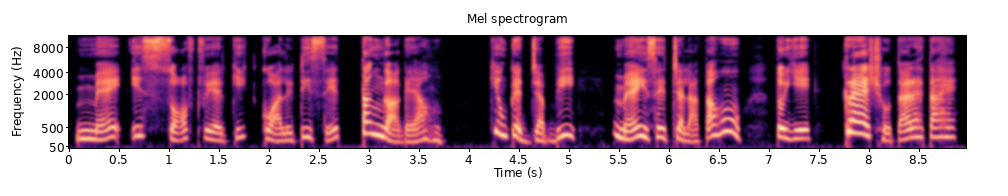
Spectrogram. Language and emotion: Urdu, disgusted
